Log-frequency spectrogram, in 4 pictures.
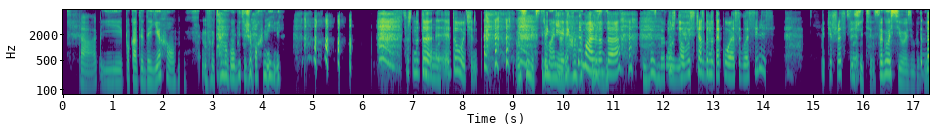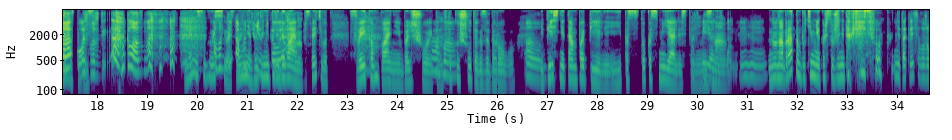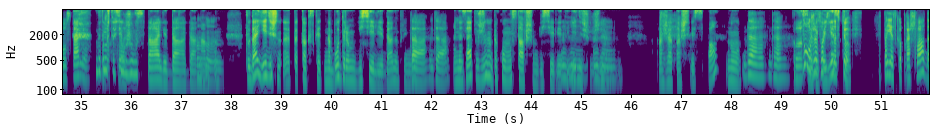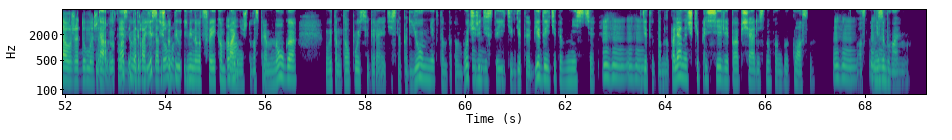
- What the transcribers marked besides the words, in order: grunt; laugh; laughing while speaking: "быть уже похмелье"; tapping; laugh; chuckle; chuckle; laughing while speaking: "не так весело бы"
- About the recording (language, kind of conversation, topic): Russian, unstructured, Какие общие воспоминания с друзьями тебе запомнились больше всего?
